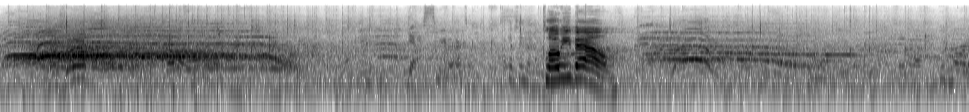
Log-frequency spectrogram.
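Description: A crowd cheers and whoops in a large echoing hall.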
